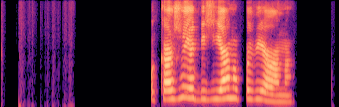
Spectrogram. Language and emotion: Russian, neutral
